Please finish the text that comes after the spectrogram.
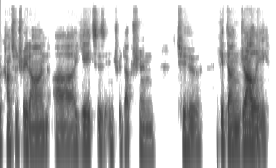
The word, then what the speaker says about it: Gitanjali: on Yeats's introduction to Gitanjali. And I'm pronouncing that slightly wrong, right? So correct me on that one. Or is it? No, it's fairly accurate, yeah.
